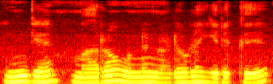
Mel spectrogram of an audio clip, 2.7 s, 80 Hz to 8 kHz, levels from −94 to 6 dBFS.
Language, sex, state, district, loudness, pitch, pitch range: Tamil, male, Tamil Nadu, Nilgiris, -14 LUFS, 135 Hz, 130-150 Hz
